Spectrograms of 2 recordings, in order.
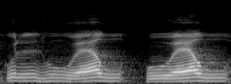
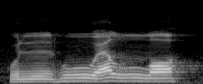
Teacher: Qul huwa tebal, padahal waw tipis, Allah tebal.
